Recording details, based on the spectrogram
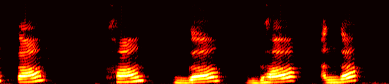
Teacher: का वर्ग जो कंठ से उच्चारित होता है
